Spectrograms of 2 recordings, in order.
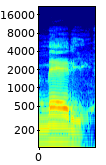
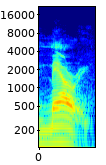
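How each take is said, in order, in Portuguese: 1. O R soa como o R do português brasileiro. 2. O R é feito com a língua curvada para trás. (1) "não é Mary" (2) "é Mary"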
